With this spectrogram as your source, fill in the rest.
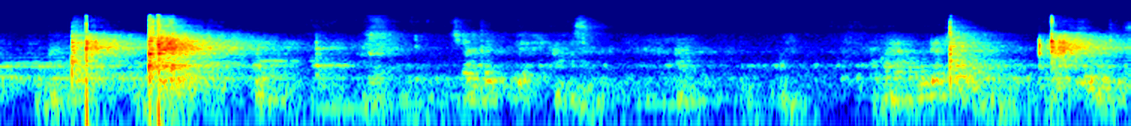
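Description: Billiard balls click against each other and against the cushions.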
